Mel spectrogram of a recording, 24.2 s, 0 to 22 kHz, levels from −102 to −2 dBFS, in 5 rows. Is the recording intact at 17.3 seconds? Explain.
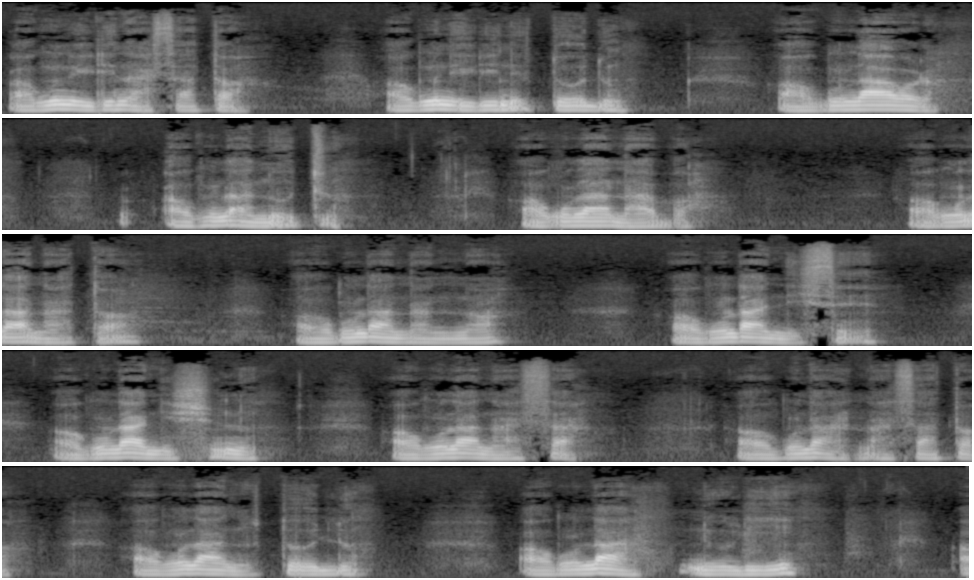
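No. Generation loss runs through the whole clip, including 17.3 s: the speech sounds swirly, smeared and hollow, with blurred attacks. The likely cause is about five rounds of MP3 decoding and re-encoding at 96 kbit/s, each pass adding fresh quantisation noise and spectral holes.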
